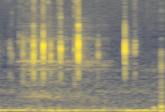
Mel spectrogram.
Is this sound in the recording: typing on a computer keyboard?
yes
